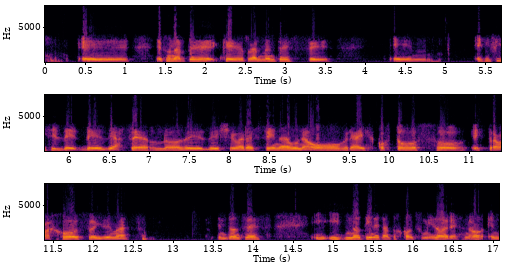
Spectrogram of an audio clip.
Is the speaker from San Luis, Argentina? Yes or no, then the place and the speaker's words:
yes; San Luis, Argentina; decidí estudiar la carrera de artes en la Facultad de Filosofía y Letras de la UBA, mudándome también, ¿no?, porque yo soy de San Luis.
